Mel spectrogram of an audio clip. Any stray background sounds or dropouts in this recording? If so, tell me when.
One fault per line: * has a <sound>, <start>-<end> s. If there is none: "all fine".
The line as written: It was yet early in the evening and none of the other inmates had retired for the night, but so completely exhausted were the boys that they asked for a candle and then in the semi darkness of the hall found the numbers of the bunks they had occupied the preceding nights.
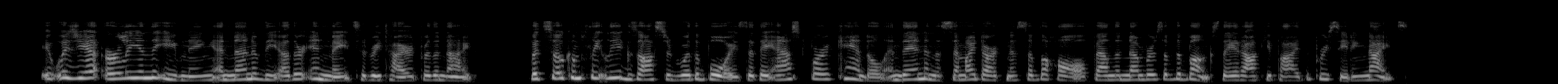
all fine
